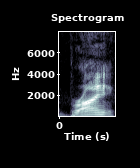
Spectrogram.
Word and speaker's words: Bryan: couldn't stop myself service it sounds like I'm saying Bryant yes why yeah it's just the way I say his name but I'm well aware his name is Daniel Bryan it's just like the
